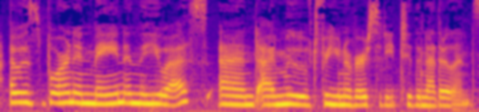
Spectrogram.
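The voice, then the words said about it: American accent. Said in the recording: “she has an American accent”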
